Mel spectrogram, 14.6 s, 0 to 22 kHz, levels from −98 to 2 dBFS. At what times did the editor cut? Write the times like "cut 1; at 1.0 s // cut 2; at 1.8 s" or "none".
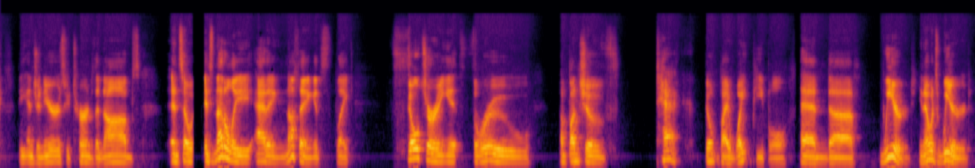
cut 1; at 2.9 s // cut 2; at 11.9 s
